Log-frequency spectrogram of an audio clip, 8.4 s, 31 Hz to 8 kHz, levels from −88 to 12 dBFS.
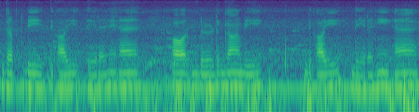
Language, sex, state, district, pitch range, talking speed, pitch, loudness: Hindi, male, Punjab, Kapurthala, 100-110 Hz, 85 wpm, 105 Hz, -20 LUFS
